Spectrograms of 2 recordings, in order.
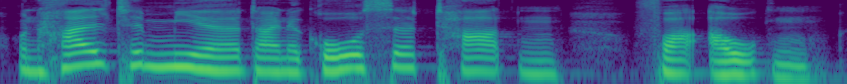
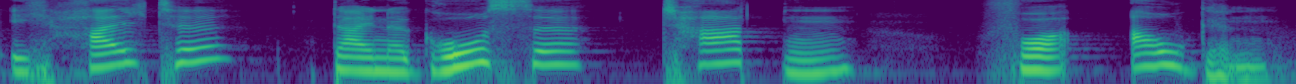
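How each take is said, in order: First: Said in the usual way. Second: Each word of "deine großen Taten vor Augen" drawn out slowly and weighted; slow emphasis. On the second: Shown as a demonstration. Preacher repeats the verse slowly to the congregation, words drawn out. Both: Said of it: "Überleg mal".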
